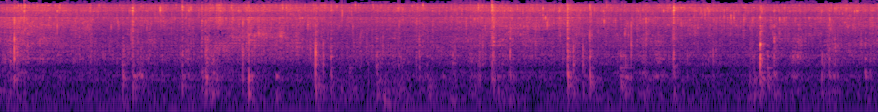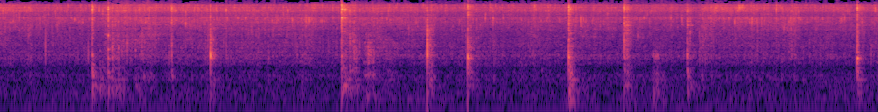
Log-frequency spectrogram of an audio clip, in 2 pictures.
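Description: Shrimp, small fish and vegetables sizzling steadily in hot oil in a non-stick pan, stirred with a metal spatula that scrapes and taps the pan now and then, more often in the second half.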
